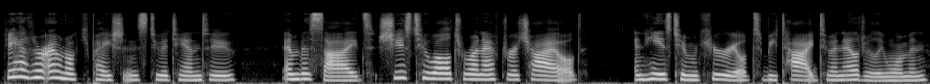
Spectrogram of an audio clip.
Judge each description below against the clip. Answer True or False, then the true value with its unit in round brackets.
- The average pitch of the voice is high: True (225 Hz)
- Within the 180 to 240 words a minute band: True (200 wpm)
